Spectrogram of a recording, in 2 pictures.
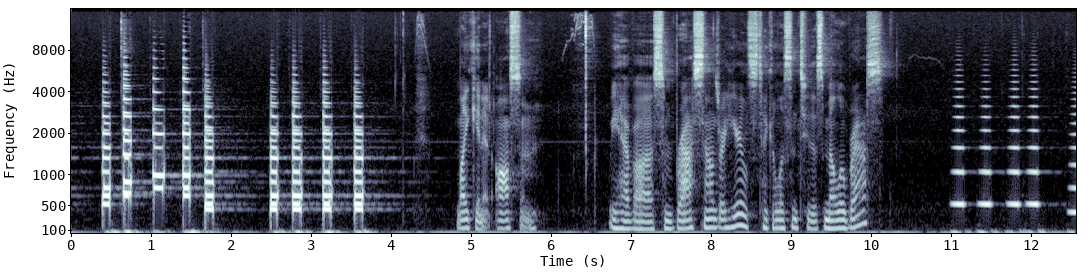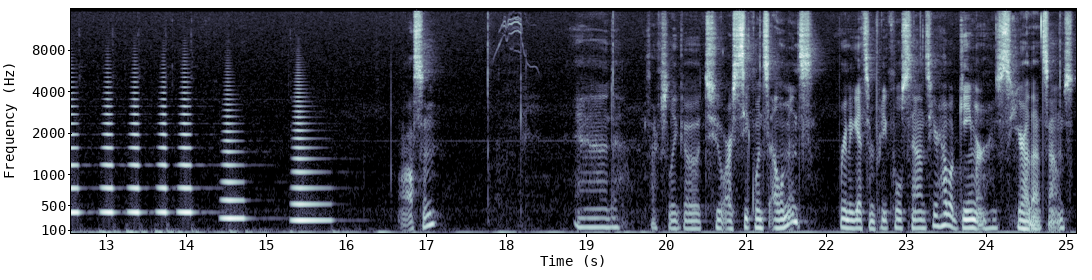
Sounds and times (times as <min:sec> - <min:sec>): Synthesizer: 0:00.0 - 0:04.2, 0:11.0 - 0:16.0
Speech: 0:04.8 - 0:05.9, 0:06.7 - 0:10.2, 0:16.6 - 0:17.2, 0:18.8 - 0:25.1.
